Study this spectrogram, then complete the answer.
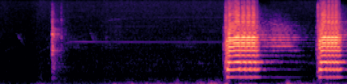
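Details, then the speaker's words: Newly installed Wolo Big Bad air horn on a Harley Night Rod Special. Two loud, sharp blasts of about a third of a second each with a strong, clean tone; a huge difference from stock, and healthy. "Wow. Huge difference. Huge difference. Definitely recommend it."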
